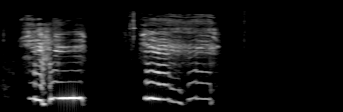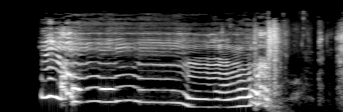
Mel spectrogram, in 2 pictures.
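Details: Rhodesian Ridgeback dog singing along to Happy Birthday at home: two short yodelling howls, a pause of silence, then a long sustained howl stepping down in pitch and ending in a breathy break.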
